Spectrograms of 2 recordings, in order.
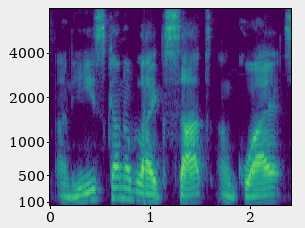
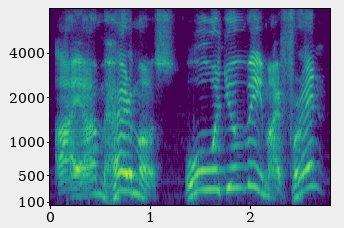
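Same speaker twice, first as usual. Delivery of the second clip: high, loud barker's call; much higher and louder barker voice; loud carnival barker; 5 dB louder than usual. Acted. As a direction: bellow it like a carnival barker working the crowd. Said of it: "That's why I speak so loud".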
